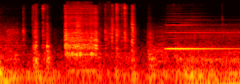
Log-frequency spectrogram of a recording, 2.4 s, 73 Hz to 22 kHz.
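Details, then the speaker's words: Honda CR-V starting on a second key programmed with an Autel IM508: brief starter crank, then the engine catches cleanly and settles into a steady, even idle; a healthy start. "We're gonna make sure that they start the vehicle and everything."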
